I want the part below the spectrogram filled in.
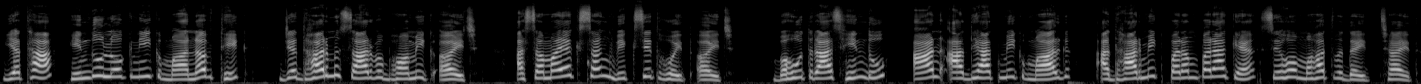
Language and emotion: Maithili, neutral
